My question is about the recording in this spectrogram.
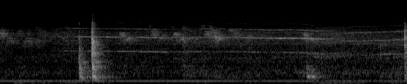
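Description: Light handling clicks of metal tools at a mini lathe, with one sharp click about a second in and softer ones later, over a steady low hum and faint high chirps.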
